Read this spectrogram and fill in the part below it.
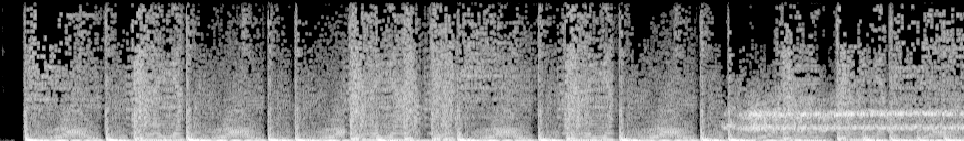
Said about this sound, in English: The car lurched to a halt.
